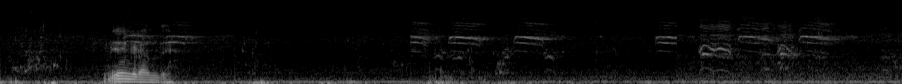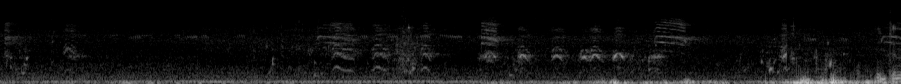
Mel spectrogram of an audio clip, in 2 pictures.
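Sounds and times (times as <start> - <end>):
warbling bird call: 4.0 - 5.8, 6.6 - 18.0
group of birds calling: 6.6 - 10.2, 12.1 - 16.0.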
